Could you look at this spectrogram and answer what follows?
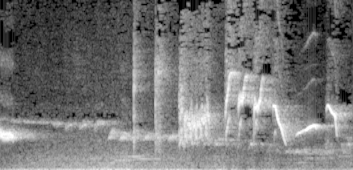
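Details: White-rumped shama singing as a tutor for juveniles: a soft whistle, rasping bursts, then a string of high, sweet slurred whistles rising and falling, over faint low background noise.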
